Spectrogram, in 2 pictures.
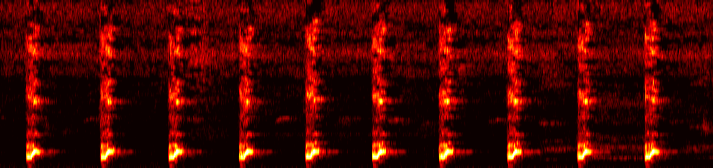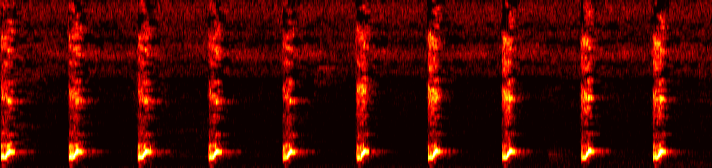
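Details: White-breasted waterhen, a trapping lure call: loud, clipped honking croaks repeated at a regular pace of roughly two per second throughout.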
